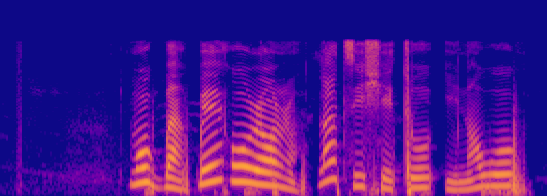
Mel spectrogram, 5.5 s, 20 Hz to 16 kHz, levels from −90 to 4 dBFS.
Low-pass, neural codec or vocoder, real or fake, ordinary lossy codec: 7.2 kHz; none; real; none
